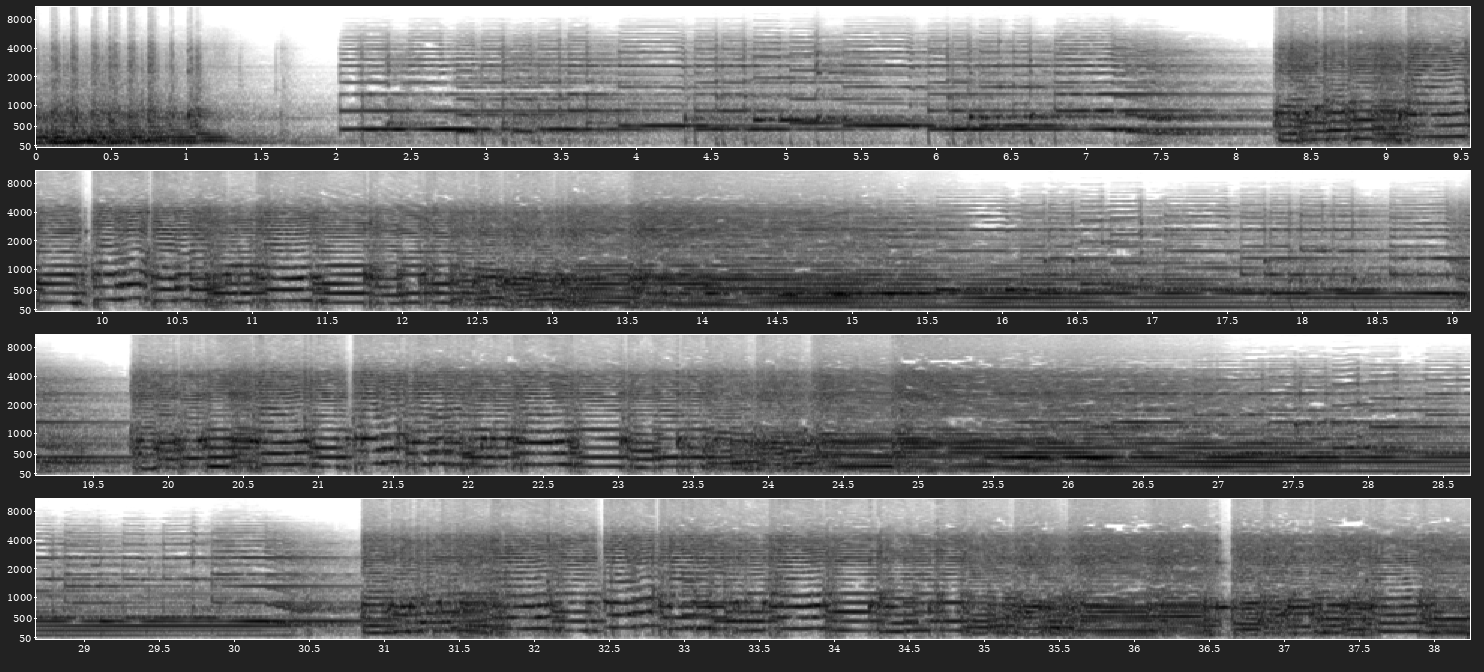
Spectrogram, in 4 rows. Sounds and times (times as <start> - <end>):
Electric guitar: 0.0 - 38.2.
